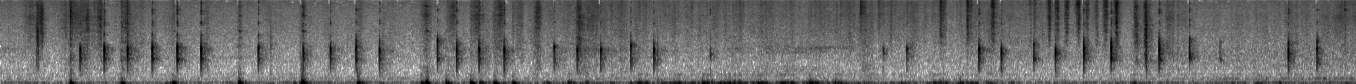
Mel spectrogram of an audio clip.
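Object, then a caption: Plush stuffed bear with synthetic fur. Long nails scratch and rub the fur of a medium, soft, pink furry stuffed teddy bear. Rapid bursts of short, crisp, bright scratchy ticks sit over a low, muffled rubbing rumble, with a denser stretch of continuous rubbing through the middle.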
